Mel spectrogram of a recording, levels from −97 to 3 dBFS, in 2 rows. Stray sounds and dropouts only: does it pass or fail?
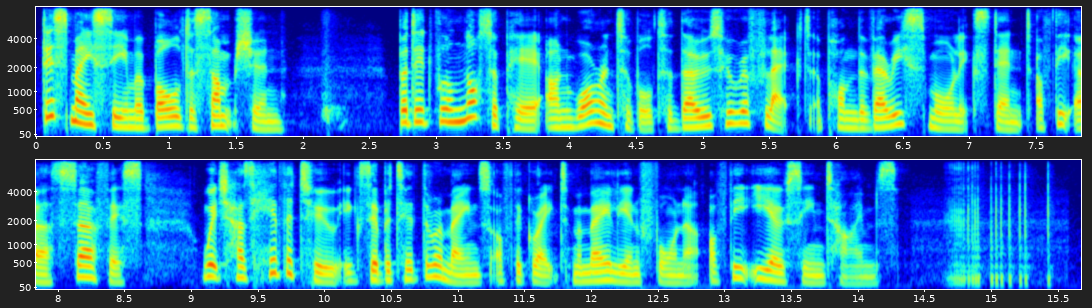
fail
